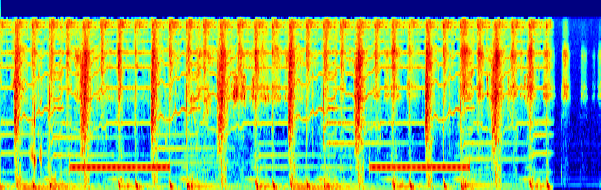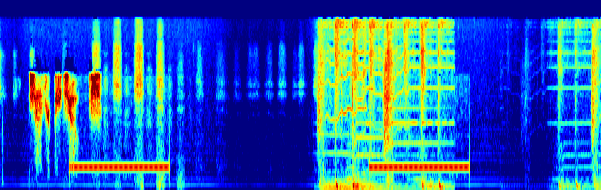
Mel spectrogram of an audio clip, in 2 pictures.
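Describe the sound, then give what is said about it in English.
Ringback tone of a telephone call that goes unanswered: four steady, mid-pitched bursts spaced evenly apart, with background noise in between. “These people aren't going to answer the phone.”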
